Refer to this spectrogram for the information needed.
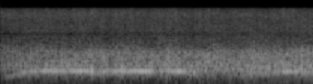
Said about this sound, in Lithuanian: Norėčiau pakviesti ir paprašyti čia susirinkusių žmonių plojimui, mano svečiui, arkivyskupui Gintarui Grušui.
